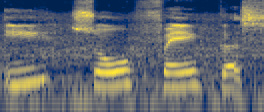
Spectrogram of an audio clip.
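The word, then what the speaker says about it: esophagus: देखिए मैंने यहाँ पर भी अलग से आपके लिए लिखा है, ईसोफेगस को कैसे प्रोनाउंस करेंगे, ईसोफेगस।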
